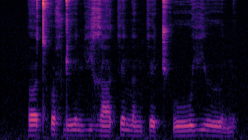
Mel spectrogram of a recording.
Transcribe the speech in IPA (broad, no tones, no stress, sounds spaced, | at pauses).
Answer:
ʌ tʰ u ħ ɖ iː n vʲ ɯ ɣ a k e n ʌ n k e t͡ʃʼ uː vʲ ɯː n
